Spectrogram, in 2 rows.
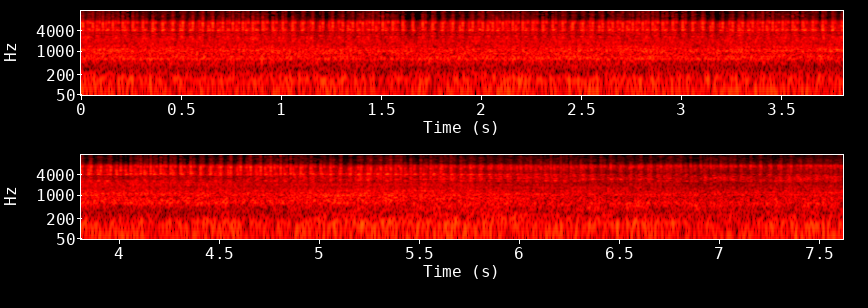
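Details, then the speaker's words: Ford Focus 1.0 EcoBoost after an engine rebuild for a damaged No. 3 piston, with new pistons and shaft: quiet, even idle with a regular pulse and no knock. Normal idle, though the turbo shaft is damaged from low oil pressure and needs replacing. "يعني صار صوت المحرك طبيعي. طبعا هلا المحرك شغال، ما في صوت"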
